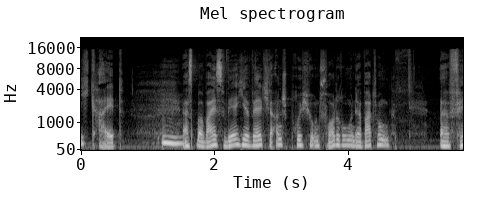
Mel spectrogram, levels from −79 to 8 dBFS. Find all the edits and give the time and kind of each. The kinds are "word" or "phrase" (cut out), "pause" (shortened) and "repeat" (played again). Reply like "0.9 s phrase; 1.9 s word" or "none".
none

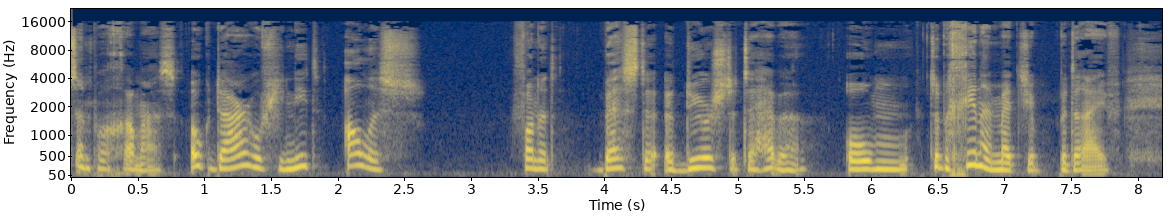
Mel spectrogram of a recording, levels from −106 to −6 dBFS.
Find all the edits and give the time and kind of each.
1.9 s pause; 6.3 s word

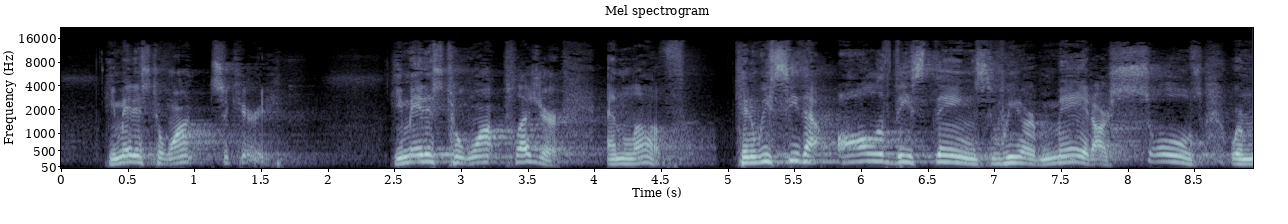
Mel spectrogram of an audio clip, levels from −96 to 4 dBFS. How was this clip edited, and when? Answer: 4.9 s pause

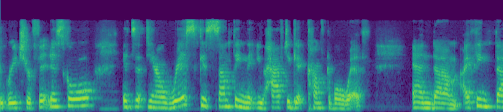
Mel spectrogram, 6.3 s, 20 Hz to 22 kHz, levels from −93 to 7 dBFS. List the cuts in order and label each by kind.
1.8 s word

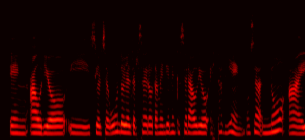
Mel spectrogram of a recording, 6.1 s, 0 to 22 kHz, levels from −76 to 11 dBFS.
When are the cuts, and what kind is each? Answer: none

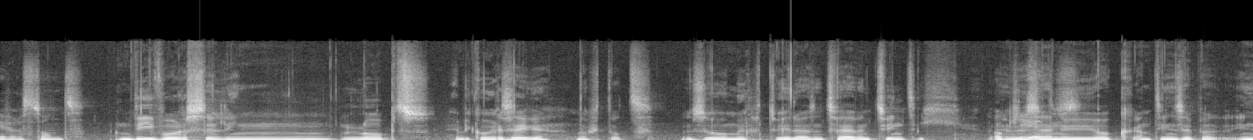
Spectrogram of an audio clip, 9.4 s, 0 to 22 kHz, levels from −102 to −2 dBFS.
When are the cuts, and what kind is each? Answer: 5.0 s pause

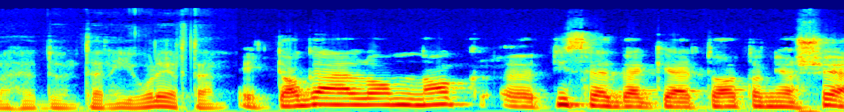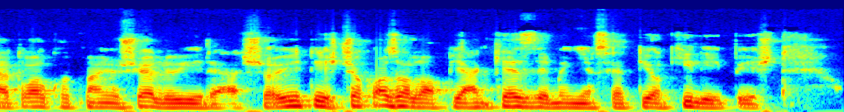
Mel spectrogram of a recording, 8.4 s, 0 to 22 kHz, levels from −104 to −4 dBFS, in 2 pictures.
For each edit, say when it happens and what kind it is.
none

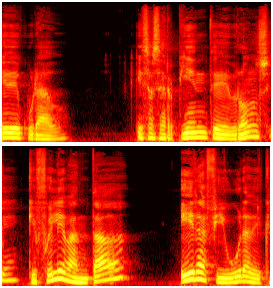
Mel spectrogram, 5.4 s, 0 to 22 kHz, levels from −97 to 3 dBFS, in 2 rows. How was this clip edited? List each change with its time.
none

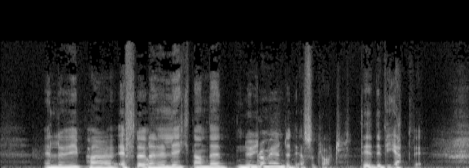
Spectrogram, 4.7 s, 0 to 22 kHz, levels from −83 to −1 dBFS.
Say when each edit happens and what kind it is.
1.5 s word; 2.6 s word

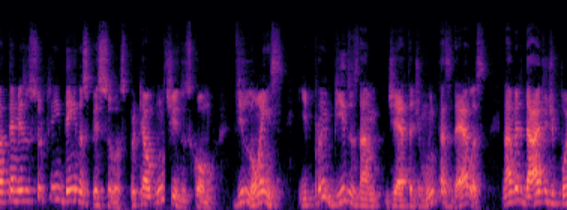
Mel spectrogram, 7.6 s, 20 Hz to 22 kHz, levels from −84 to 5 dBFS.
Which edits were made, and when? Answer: 2.2 s phrase

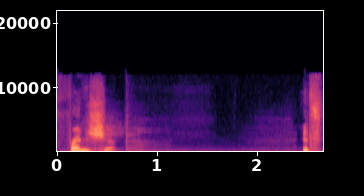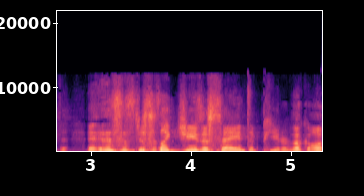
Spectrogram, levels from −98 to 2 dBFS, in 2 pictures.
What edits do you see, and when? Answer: 3.4 s word

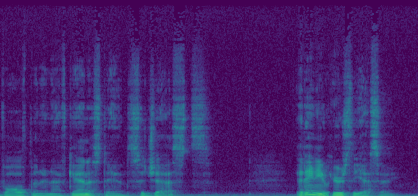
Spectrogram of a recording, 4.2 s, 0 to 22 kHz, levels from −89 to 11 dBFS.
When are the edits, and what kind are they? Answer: 3.3 s word

